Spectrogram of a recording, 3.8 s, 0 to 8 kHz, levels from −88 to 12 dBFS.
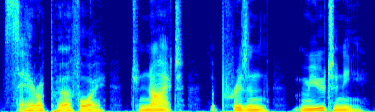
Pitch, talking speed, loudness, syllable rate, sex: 115 Hz, 65 wpm, -20 LUFS, 4.1 syllables/s, male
